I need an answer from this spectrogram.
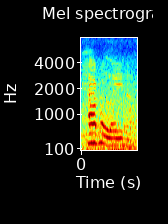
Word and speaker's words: javelina: Javelina, pronounced javelina. Oh, so is that sort of like Spanish, you know, where they can't say the J, but call it a H?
